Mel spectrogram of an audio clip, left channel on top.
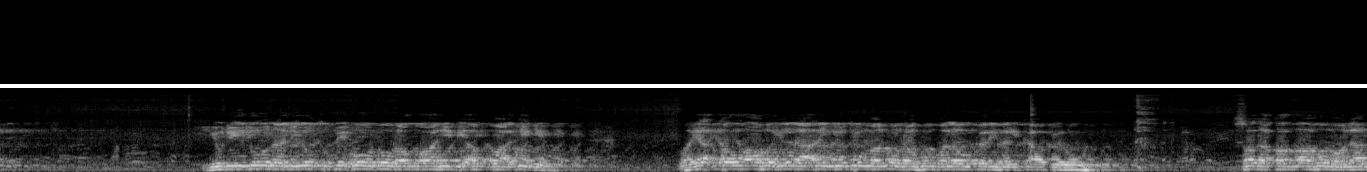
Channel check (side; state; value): left; silent; digital silence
